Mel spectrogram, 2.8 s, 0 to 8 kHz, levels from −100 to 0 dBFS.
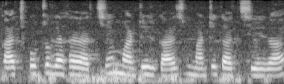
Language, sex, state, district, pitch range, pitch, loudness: Bengali, female, West Bengal, Paschim Medinipur, 210-245 Hz, 230 Hz, -14 LUFS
